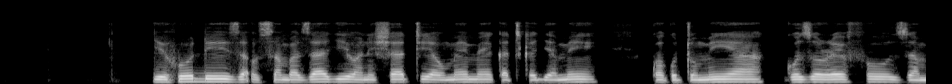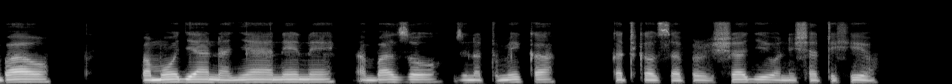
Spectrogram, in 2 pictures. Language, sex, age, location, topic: Swahili, male, 25-35, Dar es Salaam, government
